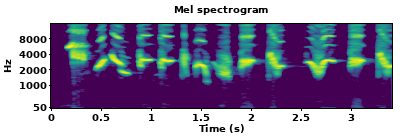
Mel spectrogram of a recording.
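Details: Asian pied starling pouring out varied song to prompt other starlings to sing: about a dozen loud, short, harsh and whistled notes in quick uneven succession, many with downward or upturned slurs.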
